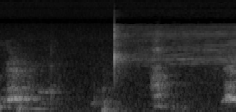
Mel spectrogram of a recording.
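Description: A click about a second in as a battery-powered children's toothbrush is switched on at its button, then the brush's small motor buzzing steadily.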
